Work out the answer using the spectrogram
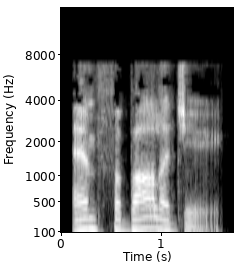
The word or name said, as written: amphibologically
